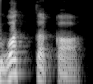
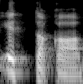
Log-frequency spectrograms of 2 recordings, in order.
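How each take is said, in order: First: The word starts with a joined 'wa' sound. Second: The word starts with an 'i' vowel. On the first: The word is joined to the word for and. "when you read it with wow joined together" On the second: The word is read on its own. "when you read it separately"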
